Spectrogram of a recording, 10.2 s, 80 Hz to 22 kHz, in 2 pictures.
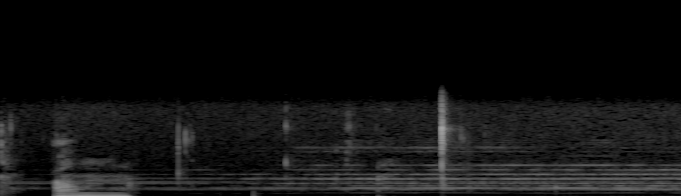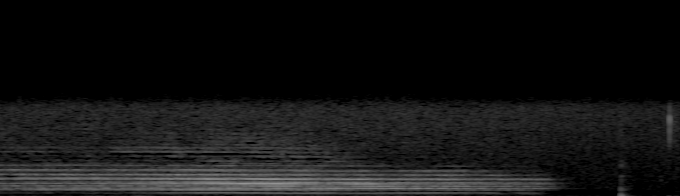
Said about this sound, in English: That was someone honking for 30 seconds straight, I do believe. So I'm sorry, that really distracted me.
